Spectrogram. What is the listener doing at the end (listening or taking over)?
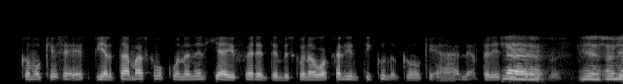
taking over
